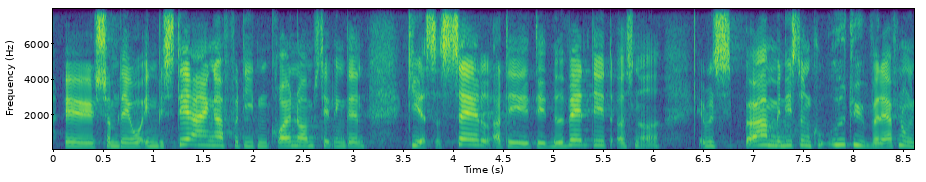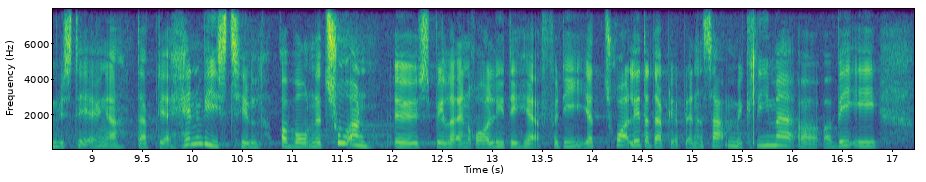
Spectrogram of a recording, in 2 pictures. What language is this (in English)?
Danish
